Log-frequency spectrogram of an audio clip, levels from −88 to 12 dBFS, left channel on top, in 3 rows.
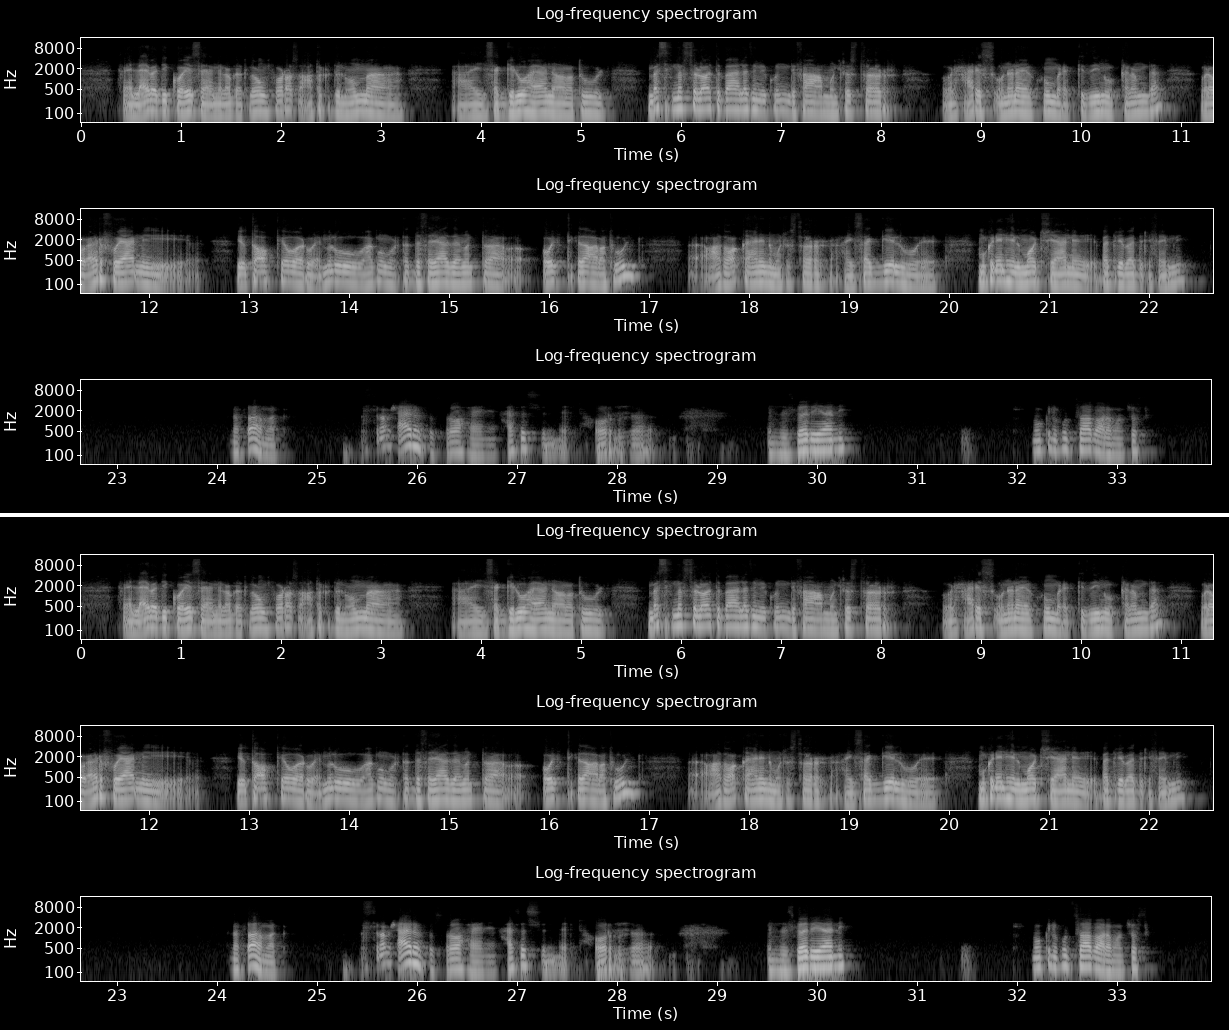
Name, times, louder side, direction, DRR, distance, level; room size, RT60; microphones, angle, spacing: voice 1, 0.1-3.4 3.7-8.3 8.6-12.4 12.9-16.9 17.4-22.4, equal, 5° left, 0.6 m, -24 dB
voice 2, 24.2-24.6 25.6-27.5 27.8-28.4 28.7-28.9 29.5-30.3 31.5-31.6 32.2-33.3, right 5 dB, 40° right, 0.4 m, -24 dB
15.5 x 5.2 x 3.4 m
head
